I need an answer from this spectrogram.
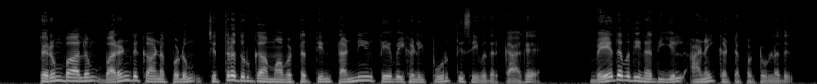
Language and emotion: Tamil, neutral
